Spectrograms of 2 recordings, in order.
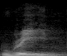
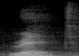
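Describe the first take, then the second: First: It is said with the present-tense pronunciation. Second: It is said with the past-tense pronunciation. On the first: The action is in the present. "o presente é pronunciado read" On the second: The action is in the past. "o passado é pronunciado read"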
